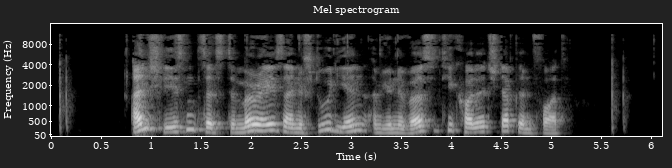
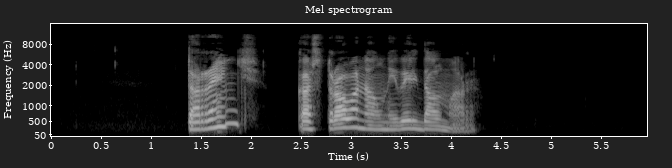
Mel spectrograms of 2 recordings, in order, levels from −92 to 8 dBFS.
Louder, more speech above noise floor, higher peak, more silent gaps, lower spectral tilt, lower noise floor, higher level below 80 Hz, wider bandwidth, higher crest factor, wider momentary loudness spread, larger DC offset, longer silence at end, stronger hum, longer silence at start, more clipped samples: first, -22 LUFS vs -27 LUFS; first, 67 dB vs 59 dB; first, -2 dBFS vs -8 dBFS; neither; first, -5 dB/octave vs -2.5 dB/octave; about the same, -88 dBFS vs -86 dBFS; first, -70 dBFS vs -88 dBFS; about the same, 11.5 kHz vs 11.5 kHz; about the same, 22 dB vs 24 dB; second, 11 LU vs 17 LU; neither; second, 1 s vs 1.7 s; neither; second, 0.8 s vs 1.4 s; neither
